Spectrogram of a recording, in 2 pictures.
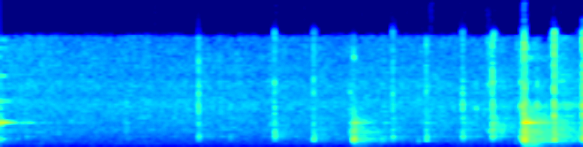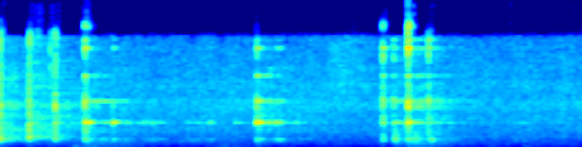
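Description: Utensils clink and scrape against a bowl as ingredients are mixed by hand, a run of irregular light knocks and chinks that grows busier midway, close and clear with no talk.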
